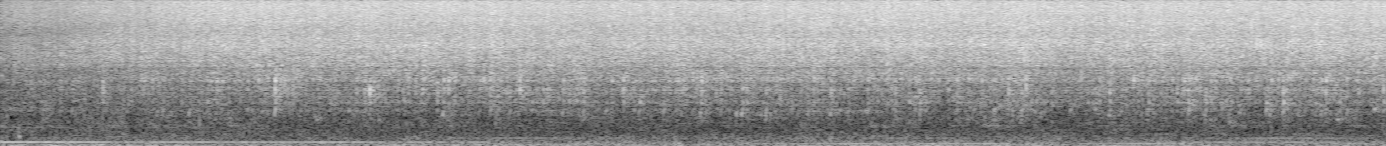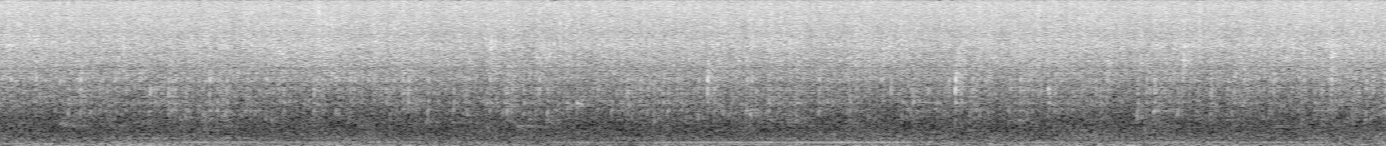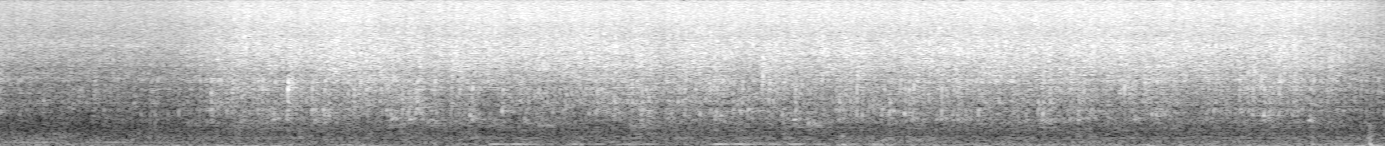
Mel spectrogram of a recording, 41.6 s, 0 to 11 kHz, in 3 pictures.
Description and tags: Shaw-Manchester sewer sounds Toronto 21 Apr 2012
Recorded at a storm sewer grating at Shaw St & Manchester Ave in Toronto's Seaton Village neighbourhood, on 24 Apr 2012. The surface drainage in this section of the city was once carried by the lost Garrison Creek, and so this might be the sound of the lost creek's waters.
H4N sound recorder with Sennheiser MKE400 stereo microphone.
Canada, street-sounds, field-recording, Garrison-Creek, Toronto, sewer-sounds, urban-water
